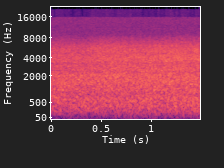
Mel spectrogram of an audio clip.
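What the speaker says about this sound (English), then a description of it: "The falls coming off the rocks up there." A waterfall pours off rocks in a small Glacier National Park canyon fed by melting snowbanks, giving a steady, loud, unbroken rush of white water.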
